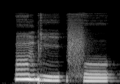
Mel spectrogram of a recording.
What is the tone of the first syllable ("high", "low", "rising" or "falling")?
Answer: high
